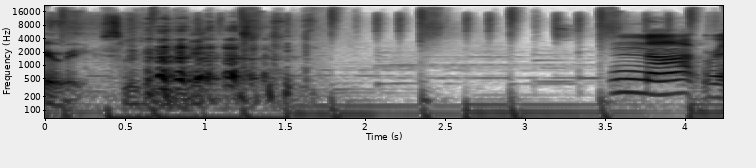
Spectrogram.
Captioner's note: laughs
